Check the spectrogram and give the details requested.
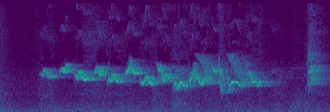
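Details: Azulão fibrado singing a single continuous phrase of about three seconds: fast, sweet, wavering high whistles ending in a drop, followed after a pause by a short sharp note.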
